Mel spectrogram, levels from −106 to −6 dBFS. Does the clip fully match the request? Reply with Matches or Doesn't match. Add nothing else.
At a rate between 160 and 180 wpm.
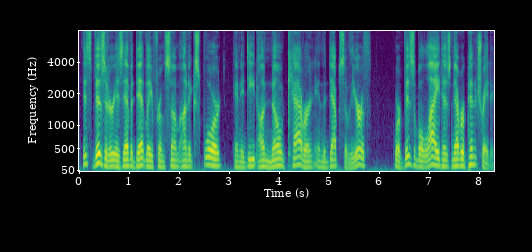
Matches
